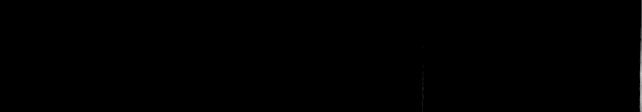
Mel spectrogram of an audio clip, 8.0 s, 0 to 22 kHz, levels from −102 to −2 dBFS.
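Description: From 4.40 s to 6.13 s the speech suddenly runs about 5.3% fast and rises nearly a semitone (about 89 cents), then snaps back to normal. This is a drift correction step, likely clock-matching software jumping the playback rate to rebalance its buffer.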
